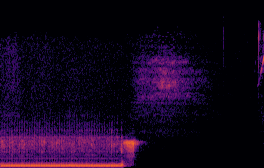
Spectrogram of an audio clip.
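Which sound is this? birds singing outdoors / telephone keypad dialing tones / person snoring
telephone keypad dialing tones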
